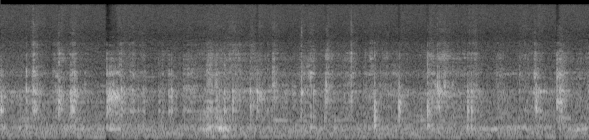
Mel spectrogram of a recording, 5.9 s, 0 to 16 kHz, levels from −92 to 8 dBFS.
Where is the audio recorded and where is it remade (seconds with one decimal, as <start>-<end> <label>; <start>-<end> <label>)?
0.0-2.0 recorded; 2.0-4.0 remade; 4.0-4.7 recorded; 4.7-5.9 remade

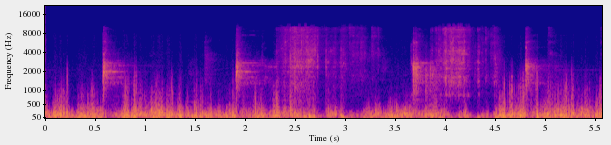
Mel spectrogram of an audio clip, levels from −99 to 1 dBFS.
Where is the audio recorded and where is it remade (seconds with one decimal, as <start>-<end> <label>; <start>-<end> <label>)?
0.0-2.2 recorded; 2.2-3.0 remade; 3.0-5.6 recorded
